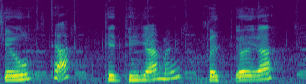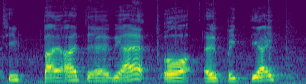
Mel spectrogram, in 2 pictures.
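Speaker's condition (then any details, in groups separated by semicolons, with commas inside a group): Cerebral palsy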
